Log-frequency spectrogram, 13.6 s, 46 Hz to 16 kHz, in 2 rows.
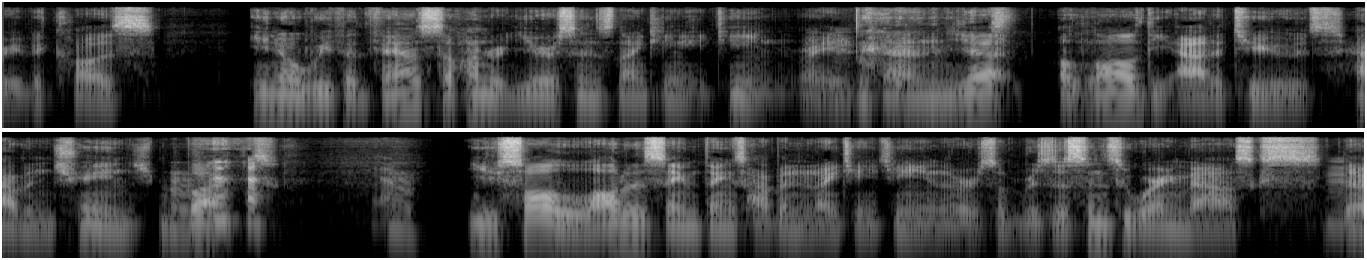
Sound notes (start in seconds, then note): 4.0 laughing; 7.6 laughing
